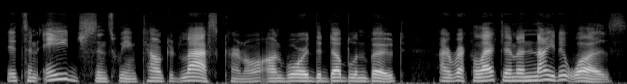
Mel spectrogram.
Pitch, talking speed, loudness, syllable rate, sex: 160 Hz, 190 wpm, -21 LUFS, 5.2 syllables/s, female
